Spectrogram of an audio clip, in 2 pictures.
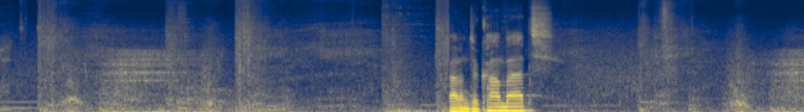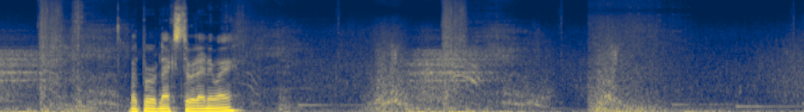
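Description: Blows strike a creature again and again.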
